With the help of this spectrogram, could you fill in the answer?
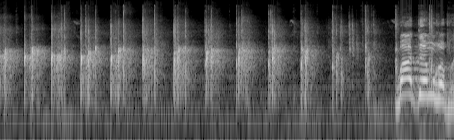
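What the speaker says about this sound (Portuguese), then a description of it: "Palma, vamos aqui bater palma." A class of children in a Kikongo lesson in Luanda, Angola claps in a loose, regular rhythm of about a dozen separate claps, close and fairly loud, with children's voices breaking in near the end.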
